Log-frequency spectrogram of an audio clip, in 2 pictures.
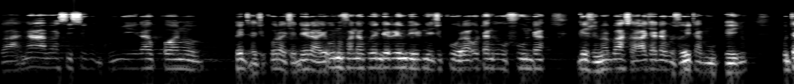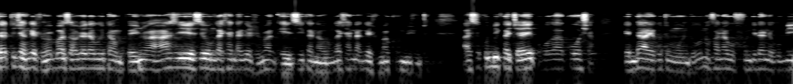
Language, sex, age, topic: Ndau, female, 36-49, education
